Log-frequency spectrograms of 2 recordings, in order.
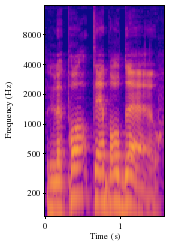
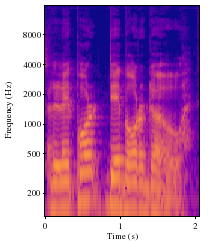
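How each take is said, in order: First: It is said in a put-on French accent. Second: It is said in a plain English accent. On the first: "That's the French accent, right? My fake French accent" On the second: "that's not how I say it"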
